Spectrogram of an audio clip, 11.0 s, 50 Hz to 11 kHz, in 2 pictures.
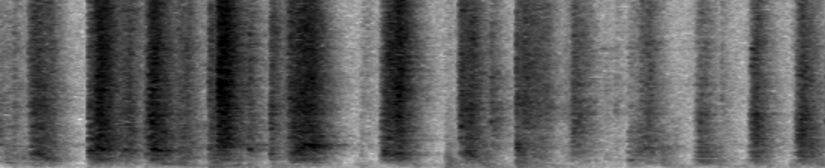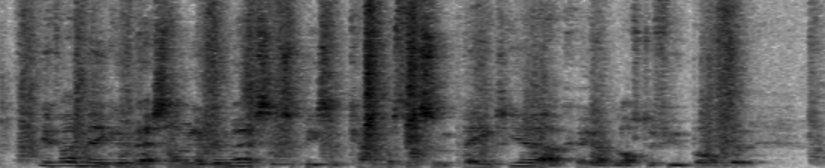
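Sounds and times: knife scraping paint on canvas: 0:00.0 - 0:11.0.

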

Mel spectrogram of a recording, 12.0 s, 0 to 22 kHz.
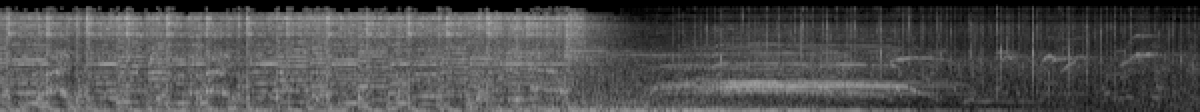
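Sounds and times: dance music with heavy bass: 0:00.0 - 0:05.8
audience cheering and whooping: 0:05.2 - 0:11.0.

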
